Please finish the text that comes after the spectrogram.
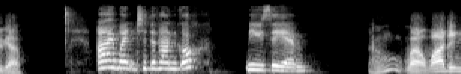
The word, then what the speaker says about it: Van Gogh: Okay, well, I'm going to start by telling you that it's not the Van Gogh Museum, because I understand and have learnt from my visit that it's actually pronounced Van Gogh.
